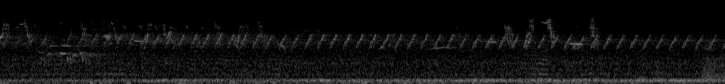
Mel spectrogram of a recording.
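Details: In November 2016 in the Capertee Valley, NSW, during the breeding season, a male Rufous songlark gives a fast, even run of dry, ticking high notes, about nine a second, with a few sharper whistles above and a low steady rumble beneath.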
